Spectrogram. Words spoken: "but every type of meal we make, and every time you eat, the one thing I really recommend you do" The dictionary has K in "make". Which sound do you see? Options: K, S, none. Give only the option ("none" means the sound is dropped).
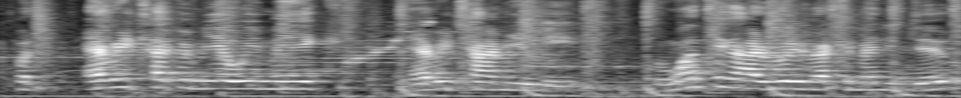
none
